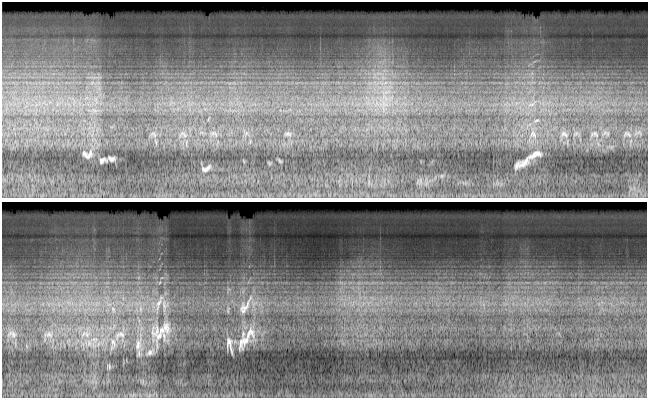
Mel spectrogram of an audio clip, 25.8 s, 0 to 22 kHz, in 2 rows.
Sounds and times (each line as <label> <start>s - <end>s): elephant seal mothers and pups 0.5s - 16.7s
elephant seal mothers and pups 17.3s - 18.2s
